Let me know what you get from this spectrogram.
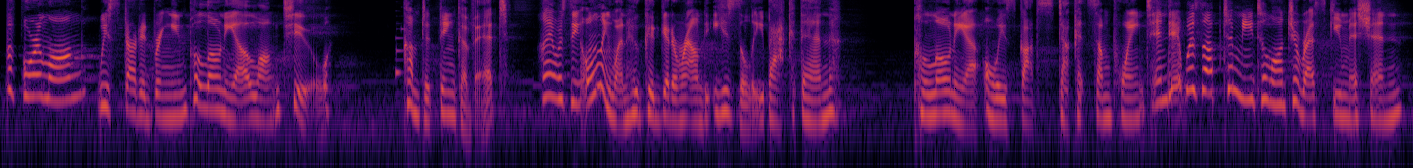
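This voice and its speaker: A woman voicing a self-assured, brisk yet reflective female automaton in an English video game. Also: medium pitch, sing-song, fairly bright tone, soft background music. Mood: wistful. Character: female created automaton, wistful, bossy, proud, fond of puzzles.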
